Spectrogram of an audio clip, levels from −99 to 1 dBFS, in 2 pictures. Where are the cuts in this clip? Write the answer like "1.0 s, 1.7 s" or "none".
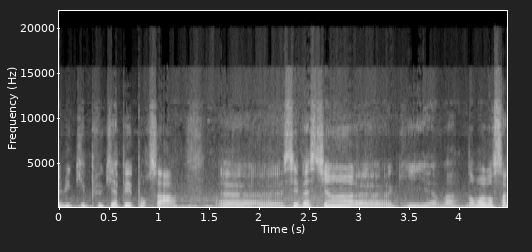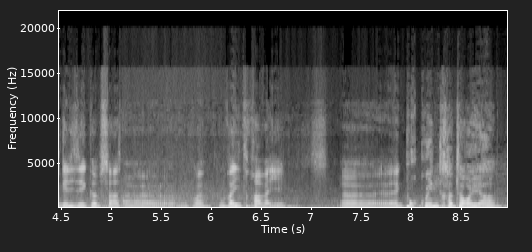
5.1 s, 7.9 s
